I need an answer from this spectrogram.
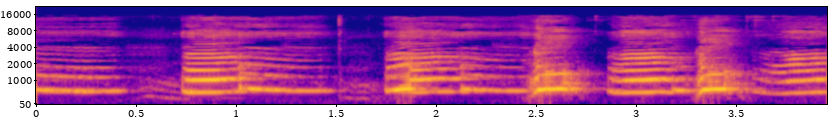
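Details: Howling and yelping from two dogs, Moe and Slim, doing a trick. Wavering tonal wails rise and fall with small breaks, then several quick, choppy cries run close together.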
